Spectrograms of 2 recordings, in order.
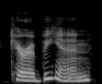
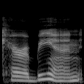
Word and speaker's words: Caribbean: from looking at references dictionaries lists both pronunciations is acceptable and there are actually even more than those too a 2010 book on pronunciation says that Caribbean is more common among British speakers and Caribbean is more common among American speakers but my reading of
